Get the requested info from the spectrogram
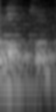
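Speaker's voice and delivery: লক্ষণ said as lok-khon; silent ম. Shown as a demonstration. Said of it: "ফলা থাকলে তার উচ্চারণ হয় না".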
